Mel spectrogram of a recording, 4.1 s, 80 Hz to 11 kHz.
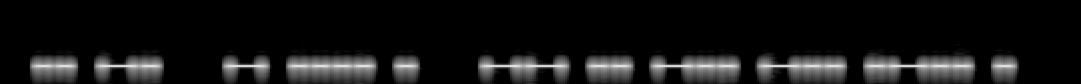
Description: Morse code, heard as a keyed tone, about 38 wpm, 700 Hz. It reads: IN THE MIDDLE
